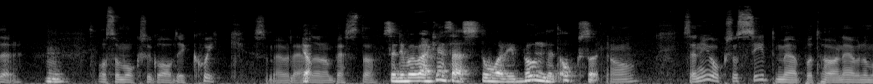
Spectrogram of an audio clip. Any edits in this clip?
yes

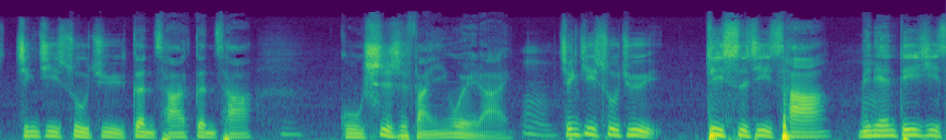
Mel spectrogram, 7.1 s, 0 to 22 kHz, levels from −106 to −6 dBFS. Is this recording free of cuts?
yes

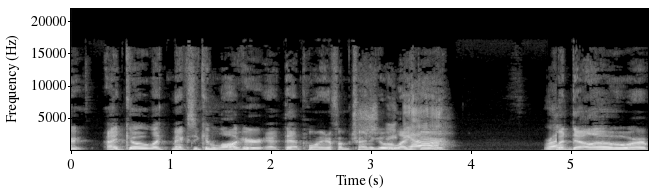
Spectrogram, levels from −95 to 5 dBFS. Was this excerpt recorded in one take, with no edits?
no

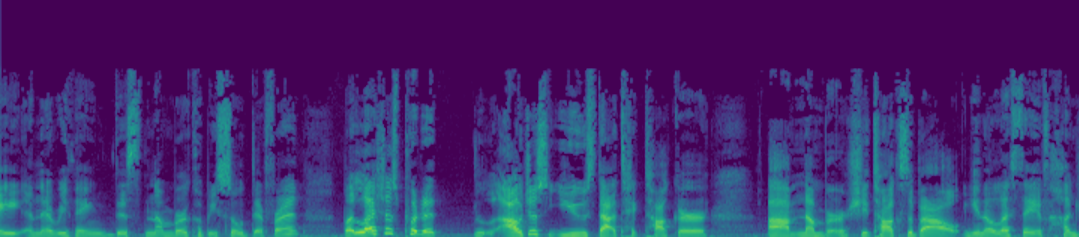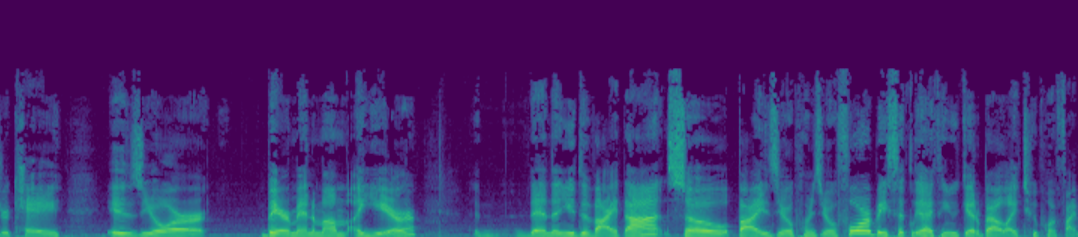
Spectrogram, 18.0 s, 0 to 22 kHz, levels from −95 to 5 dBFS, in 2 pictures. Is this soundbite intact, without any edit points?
yes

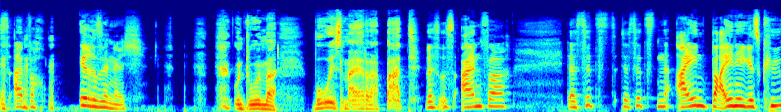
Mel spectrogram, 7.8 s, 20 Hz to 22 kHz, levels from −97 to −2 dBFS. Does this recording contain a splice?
yes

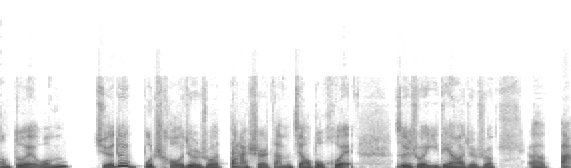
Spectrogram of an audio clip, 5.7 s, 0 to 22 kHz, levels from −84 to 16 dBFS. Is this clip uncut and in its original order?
yes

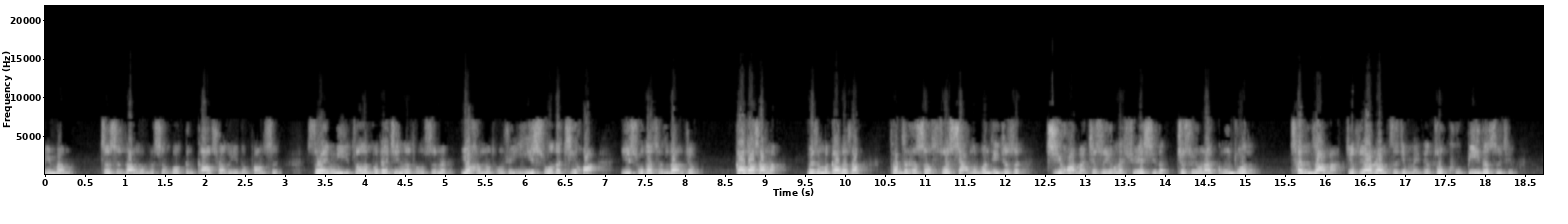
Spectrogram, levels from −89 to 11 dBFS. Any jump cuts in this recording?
no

